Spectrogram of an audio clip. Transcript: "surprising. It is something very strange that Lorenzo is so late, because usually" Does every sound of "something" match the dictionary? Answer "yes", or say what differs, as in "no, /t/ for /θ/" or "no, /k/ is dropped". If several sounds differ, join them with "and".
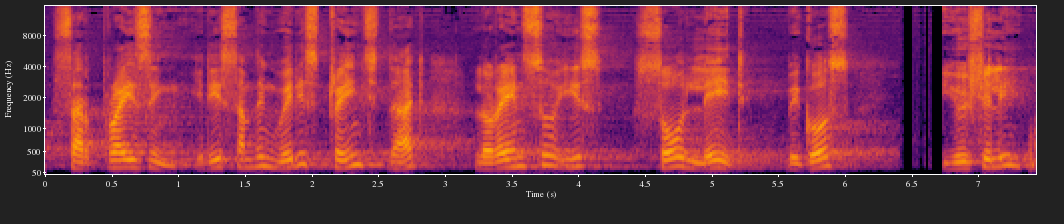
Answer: no, /t/ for /θ/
